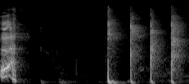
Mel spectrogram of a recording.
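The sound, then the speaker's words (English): A quick run of five sharp hand claps in a steady, brisk rhythm, loud and crisp, given in answer to a call to clap if willing to try cocaine, following a short noisy burst and a moment of near silence. “Clap your hands if you'll try coke.”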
